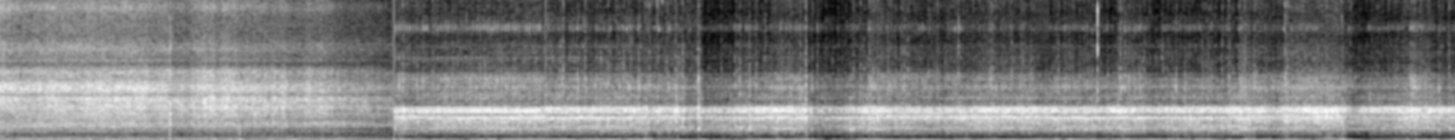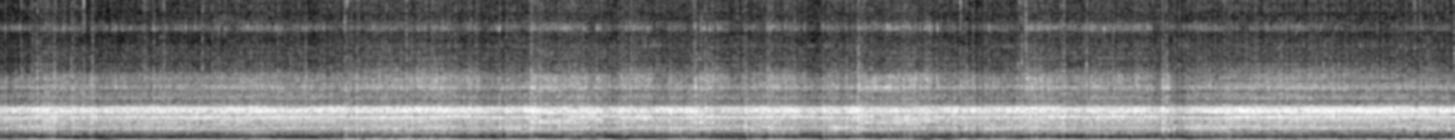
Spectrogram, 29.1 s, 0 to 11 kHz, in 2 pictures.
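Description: Honda XR650R's single-cylinder four-stroke engine under way, with wind rushing: at first the engine note falls as the bike slows from about 96 mph, then from about four seconds in a steadier, lower engine note at cruising speed on a dirt trail.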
